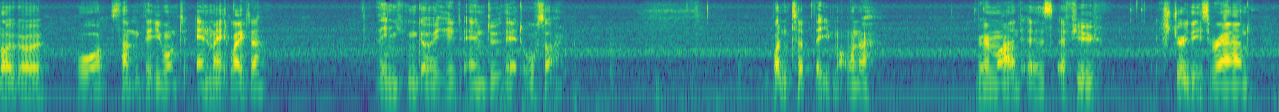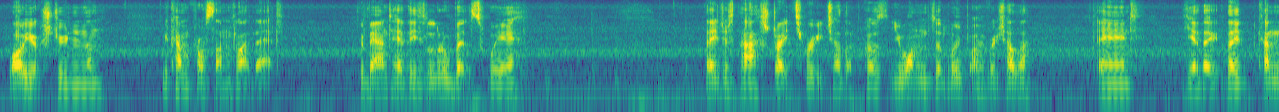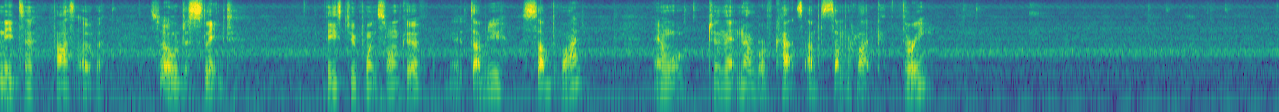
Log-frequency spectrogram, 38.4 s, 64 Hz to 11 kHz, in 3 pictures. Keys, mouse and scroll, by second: 5.3-6.2 scroll up 2, 6.2 shift+middle click, 6.2 scroll up 5, 7.0-7.5 scroll up 1, 7.5 shift+middle click, 8.3 e, 9.9 click, 10.1 e, 11.5 click, 11.9 e, 12.7 click, 12.9 e, 14.9 click, 15.1 e, 16.6 click, 17.1 middle click, 17.5-18.0 scroll up 4, 18.1 middle click, 18.7-19.8 shift+scroll up 2, 18.9 shift+middle click, 19.8 middle click, 19.8 scroll up 1, 23.7 right click, 26.7 shift+right click, 29.5 w, 32.5 click, 35.3 right click, 37.2 right click, 37.8 right click.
